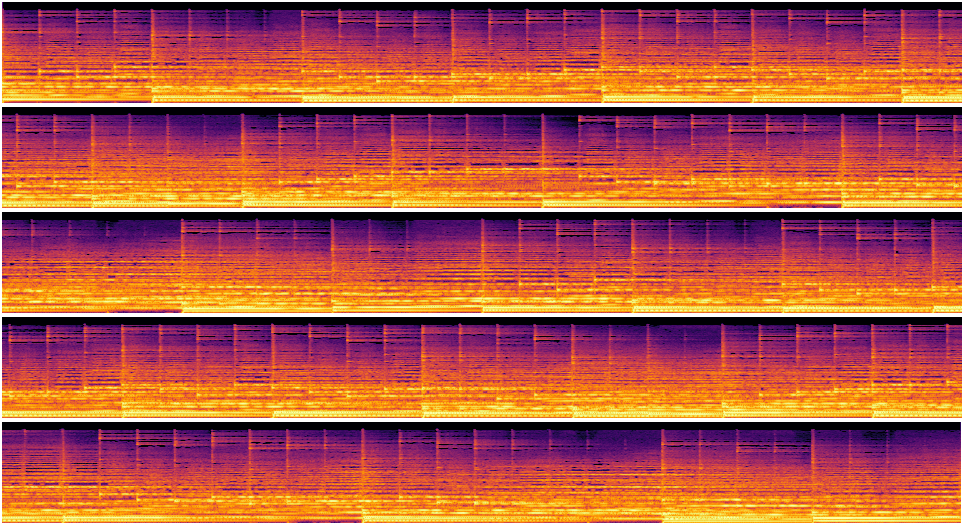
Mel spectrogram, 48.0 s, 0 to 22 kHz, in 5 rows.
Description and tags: short loops 01 02 2015 1b
made in ableton live 9 lite with use of a Novation Launchkey 49 keyboard
- vst plugins : Alchemy
game loop short music tune intro techno house computer gamemusic gameloop
computer, game, gameloop, gamemusic, house, intro, loop, music, short, techno, tune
